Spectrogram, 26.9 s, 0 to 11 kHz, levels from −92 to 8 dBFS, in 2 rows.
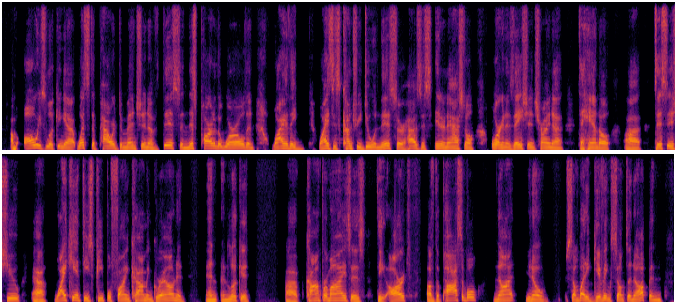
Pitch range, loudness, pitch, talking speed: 130-160 Hz, -21 LUFS, 145 Hz, 150 wpm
